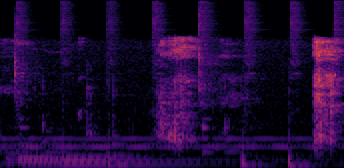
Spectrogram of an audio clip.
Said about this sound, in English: So guys, I'll just cough in there, but I'm all good.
